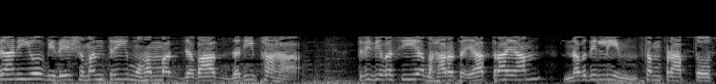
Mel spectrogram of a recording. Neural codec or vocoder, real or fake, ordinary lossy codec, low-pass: none; real; none; 3.6 kHz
